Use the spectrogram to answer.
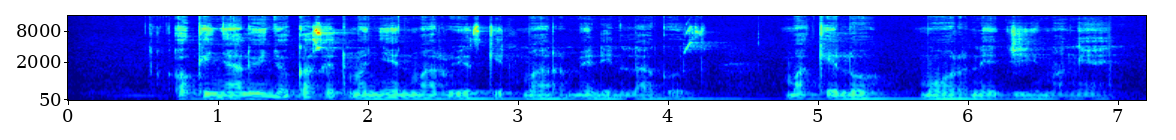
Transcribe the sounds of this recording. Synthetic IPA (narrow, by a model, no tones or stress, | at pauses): ɔkɪɲalwiɲd͡ʒɔkasɛtmaɲenmarweskitmarmedinlaɡo̰smakelomɔrnɛd͡ʒimaŋɛɲ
